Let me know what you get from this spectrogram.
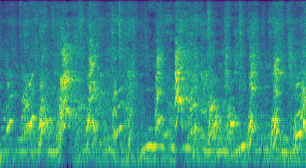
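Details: Small Pomeranian dog at a stud mating in Binalonan, Pangasinan, giving a quick, uneven run of short, high yips and sharp barks, several per second.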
